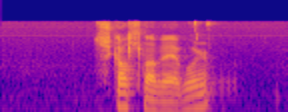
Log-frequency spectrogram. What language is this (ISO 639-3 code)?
fao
